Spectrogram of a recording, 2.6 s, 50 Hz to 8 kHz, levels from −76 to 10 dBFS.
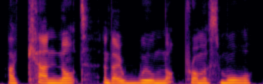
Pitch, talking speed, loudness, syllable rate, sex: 210 Hz, 205 wpm, -15 LUFS, 4.8 syllables/s, female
